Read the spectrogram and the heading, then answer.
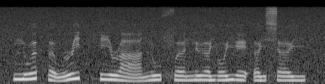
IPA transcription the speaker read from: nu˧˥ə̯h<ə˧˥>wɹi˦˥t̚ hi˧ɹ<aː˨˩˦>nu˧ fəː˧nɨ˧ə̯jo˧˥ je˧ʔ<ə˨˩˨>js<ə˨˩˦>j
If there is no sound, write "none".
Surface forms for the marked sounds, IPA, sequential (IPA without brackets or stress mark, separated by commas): ə˨˩˨, aː˨˩˨, ə˧, ə˧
